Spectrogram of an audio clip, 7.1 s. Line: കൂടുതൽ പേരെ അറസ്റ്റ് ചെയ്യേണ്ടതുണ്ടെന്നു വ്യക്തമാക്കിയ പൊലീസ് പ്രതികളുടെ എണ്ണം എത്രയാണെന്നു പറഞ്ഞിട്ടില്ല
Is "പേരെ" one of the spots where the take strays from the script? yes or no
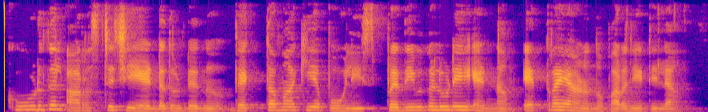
yes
